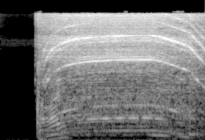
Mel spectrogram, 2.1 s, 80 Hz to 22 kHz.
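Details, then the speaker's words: Ryobi 2000 PSI electric pressure washer, used once, after the clogged piece was removed from the handle: motor kicks on sharply, holds a steady high whine, winds down on release; cycling normally again. "Back to normal. Turn it back on. Okay. On and off with the handle, on and off."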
